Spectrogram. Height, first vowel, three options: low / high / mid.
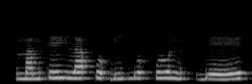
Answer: low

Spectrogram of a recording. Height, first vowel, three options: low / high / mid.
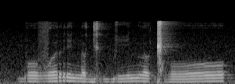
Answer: mid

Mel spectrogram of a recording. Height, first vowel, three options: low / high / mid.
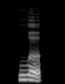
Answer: mid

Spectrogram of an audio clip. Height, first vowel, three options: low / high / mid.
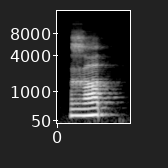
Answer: low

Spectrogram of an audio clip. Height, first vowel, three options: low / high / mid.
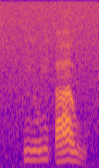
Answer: high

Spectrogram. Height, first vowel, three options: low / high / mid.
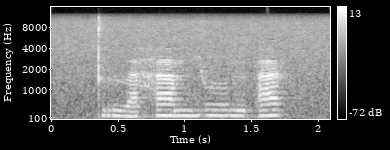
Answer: high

